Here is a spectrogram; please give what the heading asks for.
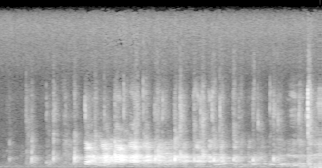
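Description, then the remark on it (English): A quiet, polite golf clap: soft, scattered handclaps that thicken into a light patter of applause midway, then thin out again to a few isolated claps. “That was what I call a golf clap.”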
